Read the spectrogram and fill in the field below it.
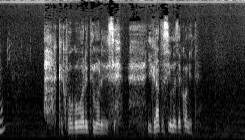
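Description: A woman speaks calmly nearby, outdoors.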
